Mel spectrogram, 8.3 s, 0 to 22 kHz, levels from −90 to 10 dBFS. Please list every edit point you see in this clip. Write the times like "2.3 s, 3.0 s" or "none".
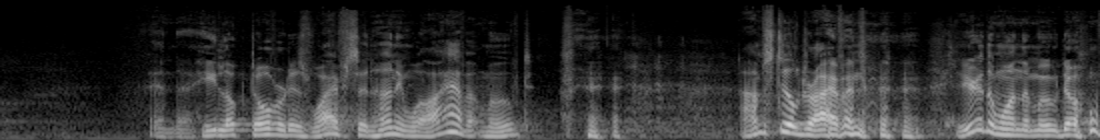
none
